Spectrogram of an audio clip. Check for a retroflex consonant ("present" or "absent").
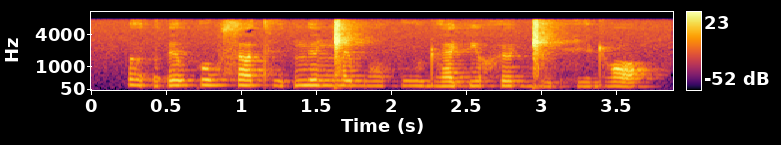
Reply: present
